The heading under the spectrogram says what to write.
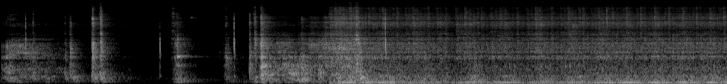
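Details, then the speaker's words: October 1952 M38A1 Jeep, cold start on full choke after a couple of pedal pumps, exhaust valves recently adjusted: brief cranking and a few clunks, then it fires right up and holds a steady low idle; a normal start. "Started right up. It It starts up great as I go in on the choke."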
